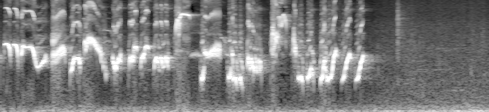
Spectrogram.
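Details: Trained White-rumped shama, tail flicking, delivering competitive song: fast stream of loud whistled phrases about four per second, looping up and down, ending abruptly in quiet.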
